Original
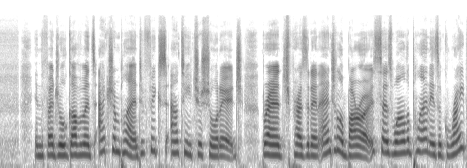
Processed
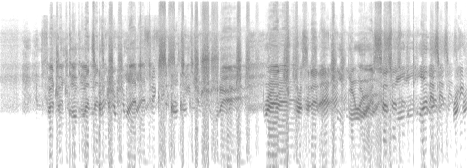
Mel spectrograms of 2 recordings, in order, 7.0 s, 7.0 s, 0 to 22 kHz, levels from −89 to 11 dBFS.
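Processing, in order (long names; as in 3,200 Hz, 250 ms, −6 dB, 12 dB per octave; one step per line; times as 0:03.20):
Butterworth high-pass 1,600 Hz 72 dB per octave
noise gate −55 dBFS, range −10 dB
high shelf with overshoot 3,000 Hz +7.5 dB, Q 1.5
automatic gain control gain up to 8 dB
soft clipping −21.5 dBFS, distortion −6 dB
echo with shifted repeats 138 ms, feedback 31%, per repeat +93 Hz, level −5.5 dB
level −9 dB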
